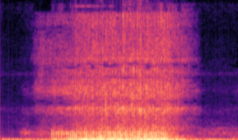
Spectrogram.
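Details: A giant Mastiff puppy and a husband snore loudly together while asleep, with one loud, low, rattling snore of about a second and a half against quiet room noise.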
